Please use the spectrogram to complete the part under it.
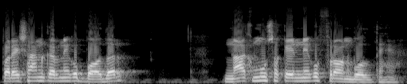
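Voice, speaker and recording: Teaching English vocabulary, a fairly high-pitched man talks directly to students at a moderate pace and gets them to repeat each answer.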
